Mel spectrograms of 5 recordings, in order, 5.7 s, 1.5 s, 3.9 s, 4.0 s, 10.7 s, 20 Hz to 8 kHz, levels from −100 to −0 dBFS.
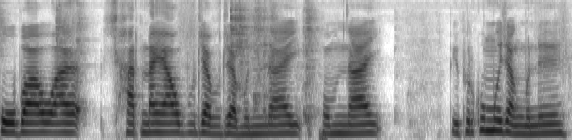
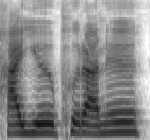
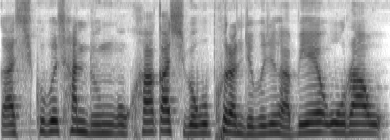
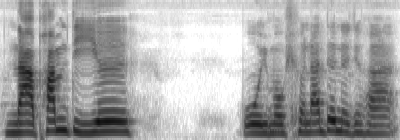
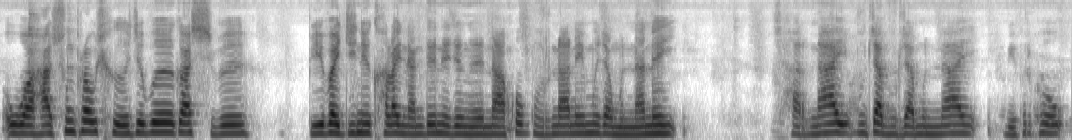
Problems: background sounds at intervals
